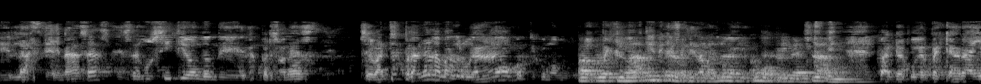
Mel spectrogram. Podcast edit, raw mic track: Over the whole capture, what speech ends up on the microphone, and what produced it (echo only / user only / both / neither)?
both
